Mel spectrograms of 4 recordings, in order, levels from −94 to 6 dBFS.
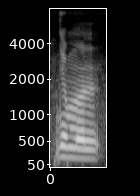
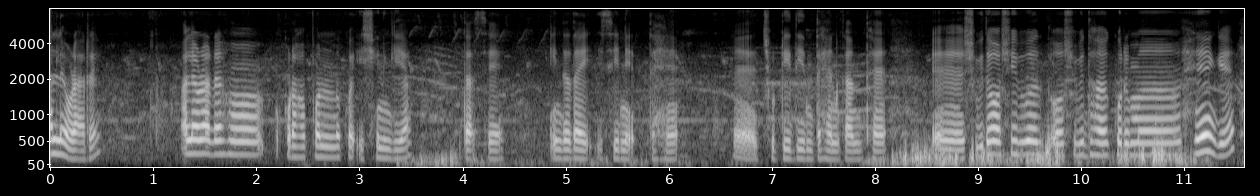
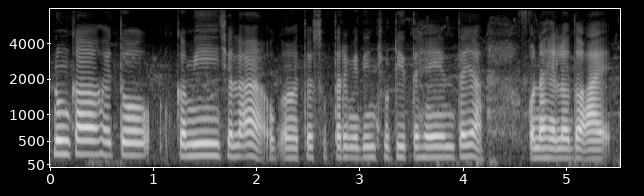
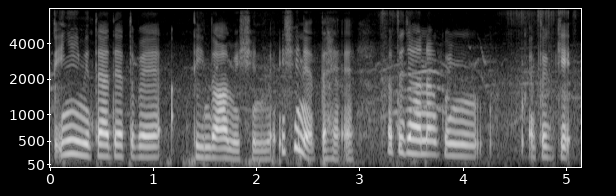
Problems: background sounds at intervals, continuous background conversations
